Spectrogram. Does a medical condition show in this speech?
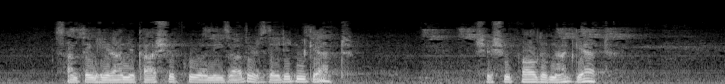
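No.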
